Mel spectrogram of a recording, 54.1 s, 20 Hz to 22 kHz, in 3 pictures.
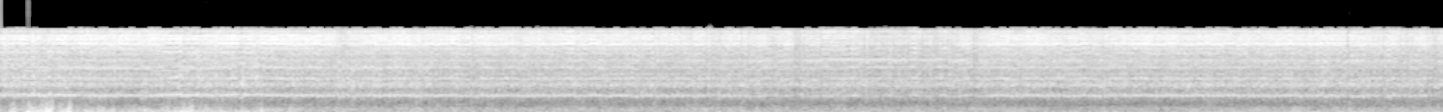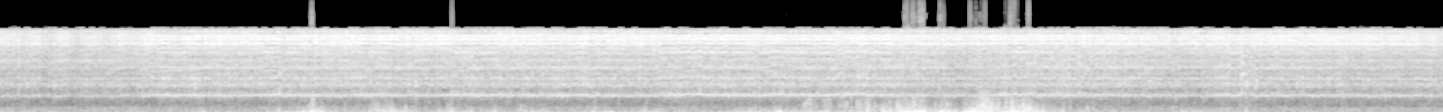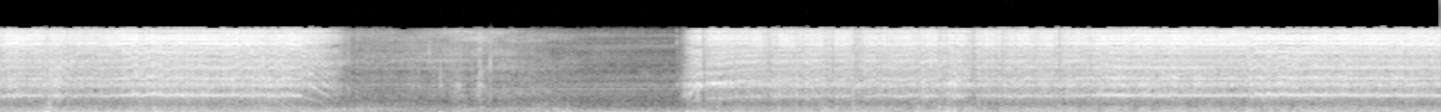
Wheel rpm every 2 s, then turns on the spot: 160, 160, 160, 160, 160, 160, 160, 160, 160, 160, 160, 160, 160, 160, 160, 160, 160, 160, 160, 160, 40, 0, 60, 160, 160, 160, 160.
none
